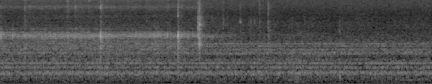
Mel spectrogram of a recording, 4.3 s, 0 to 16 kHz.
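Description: Faint hiss of air drawn through a Mutation XV3 rebuildable dripping atomizer while its coil fires, with a few light crackles, lasting about two seconds.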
